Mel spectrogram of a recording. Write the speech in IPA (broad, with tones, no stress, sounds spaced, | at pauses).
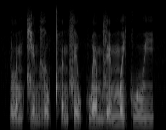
l ə˨˦ m t͡ɕ e˨˩ n ɣ ə˨˩ w t̪ʰ ə̰˧˥ n s e˨˦ w k w ɛ˧ m z ḛ˧˥ m ə˧ j k w u˧ j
